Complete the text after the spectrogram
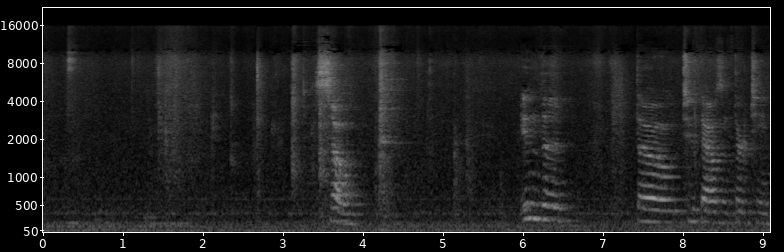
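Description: An elderly woman speaks into a microphone at a distance, in a room with a slight echo.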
